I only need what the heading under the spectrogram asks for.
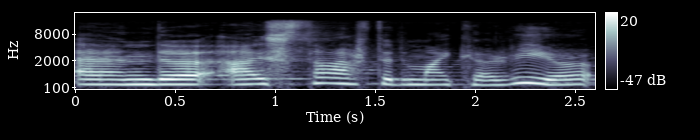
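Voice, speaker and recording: The speaker is a woman. She has an Italian accent. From Italy. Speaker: physicist. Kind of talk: panel discussion. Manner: halting, many fillers.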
